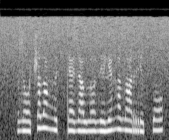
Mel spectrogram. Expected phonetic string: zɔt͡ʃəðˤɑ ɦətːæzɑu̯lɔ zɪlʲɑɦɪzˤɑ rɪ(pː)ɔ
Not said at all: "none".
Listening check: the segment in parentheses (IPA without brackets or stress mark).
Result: pː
